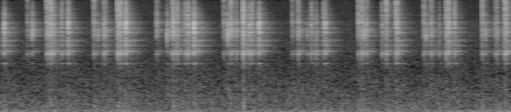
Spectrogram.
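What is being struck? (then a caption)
Glass tumbler. A tall, clear, empty drinking glass tumbler, held upright in both hands, is tapped with long red-painted nails. Quick clusters of light, bright clicking taps ring very briefly, with almost no low end and a faint glassy high tone.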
